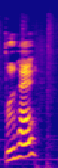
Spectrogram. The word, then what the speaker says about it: brujo: Brujo? B-R-U-J-O, which I believe is pronounced brujo.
